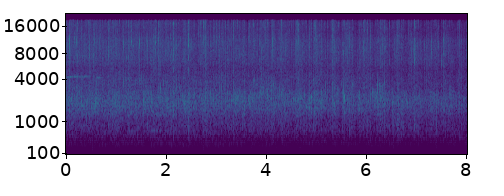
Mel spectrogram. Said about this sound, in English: Stand with your brothers and sisters who are clapping for you because they know what Jesus has done.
